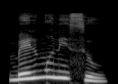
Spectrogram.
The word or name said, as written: ಬೆಳ್ಮುನಿಸು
